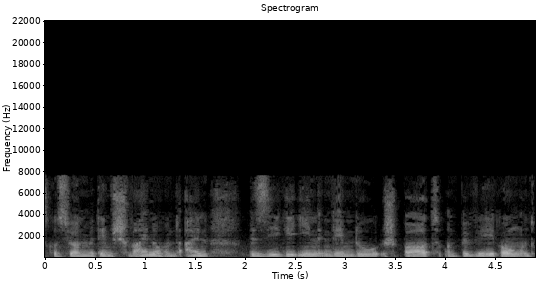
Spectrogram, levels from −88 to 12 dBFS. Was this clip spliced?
yes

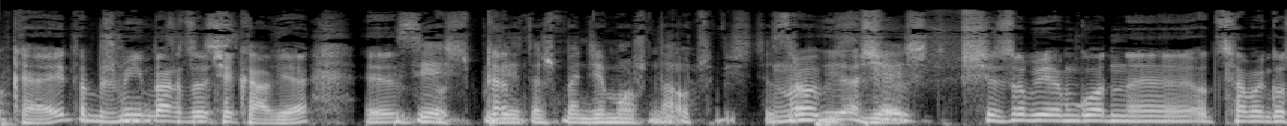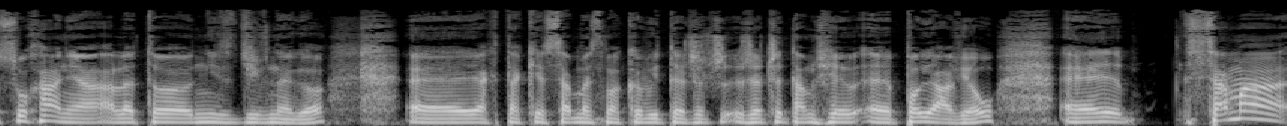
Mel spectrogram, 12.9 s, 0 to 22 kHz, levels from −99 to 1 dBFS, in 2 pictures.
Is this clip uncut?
yes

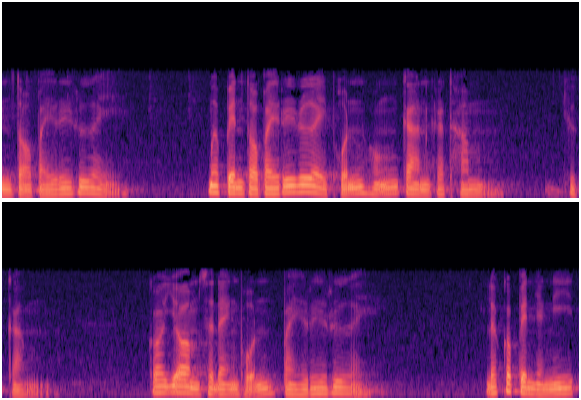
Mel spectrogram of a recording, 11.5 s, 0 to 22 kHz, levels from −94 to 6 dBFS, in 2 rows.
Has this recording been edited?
no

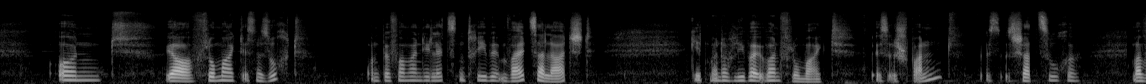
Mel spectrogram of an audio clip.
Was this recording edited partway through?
no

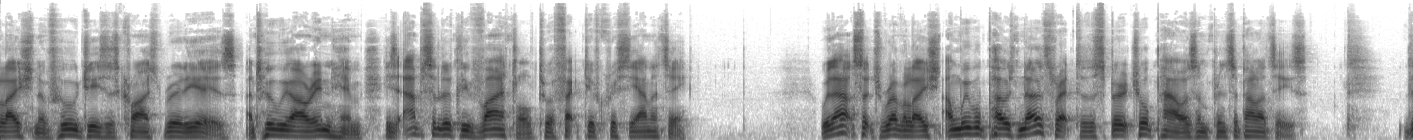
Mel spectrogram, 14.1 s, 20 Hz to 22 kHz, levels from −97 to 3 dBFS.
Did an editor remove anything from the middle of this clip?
yes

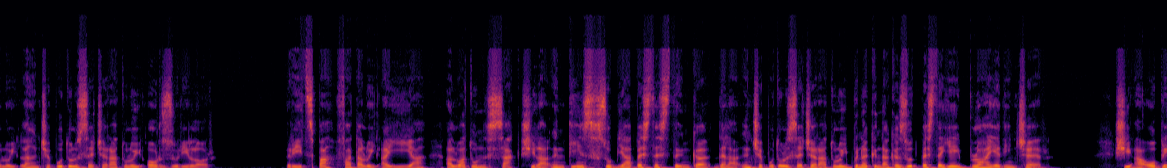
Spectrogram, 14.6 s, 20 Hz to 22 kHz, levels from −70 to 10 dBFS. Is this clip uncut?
yes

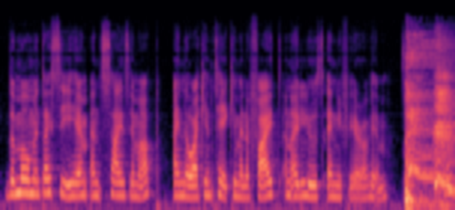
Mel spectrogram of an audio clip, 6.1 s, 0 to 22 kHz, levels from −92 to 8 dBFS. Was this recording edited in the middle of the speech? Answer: no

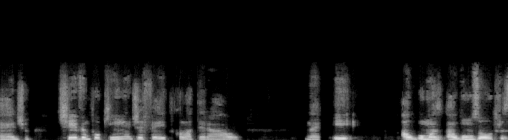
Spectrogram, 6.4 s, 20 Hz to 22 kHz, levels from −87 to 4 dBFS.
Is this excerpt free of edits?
no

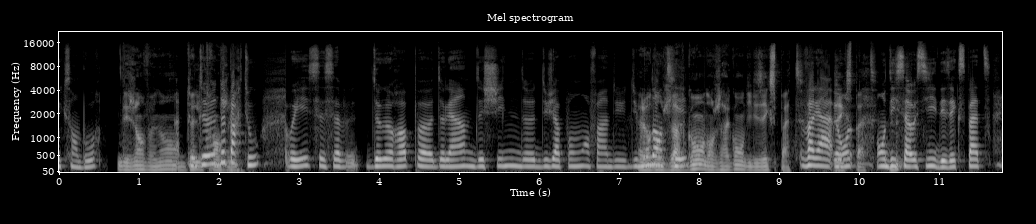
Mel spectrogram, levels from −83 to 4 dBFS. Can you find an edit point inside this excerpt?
yes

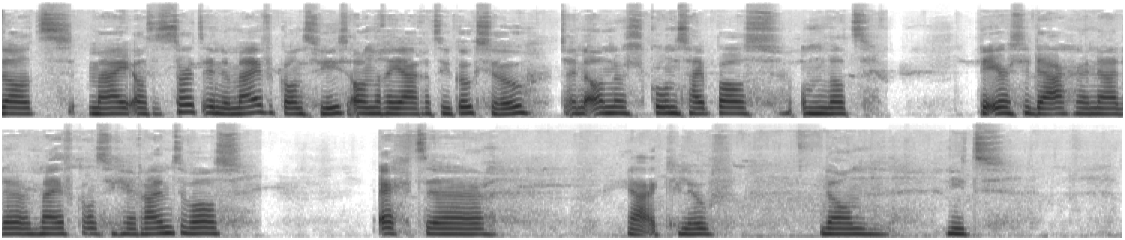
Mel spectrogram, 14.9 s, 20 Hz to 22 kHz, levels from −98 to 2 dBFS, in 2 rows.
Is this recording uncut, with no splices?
no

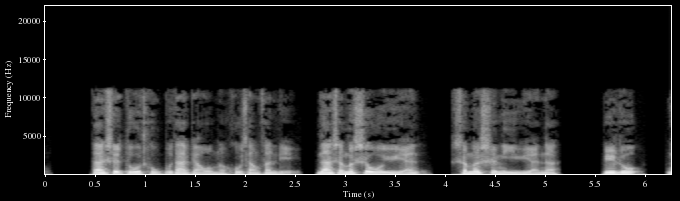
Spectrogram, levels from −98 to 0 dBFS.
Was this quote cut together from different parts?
yes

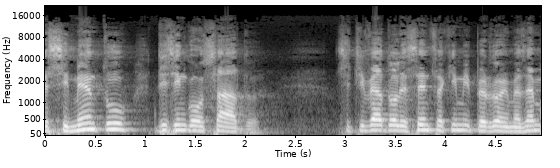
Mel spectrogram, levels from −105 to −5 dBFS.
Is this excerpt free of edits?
yes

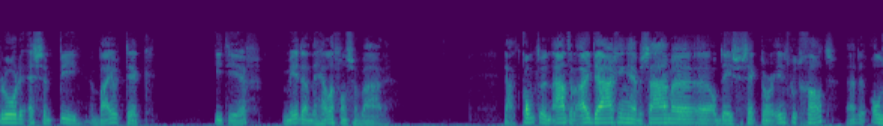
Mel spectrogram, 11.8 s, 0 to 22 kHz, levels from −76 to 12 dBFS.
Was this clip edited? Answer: no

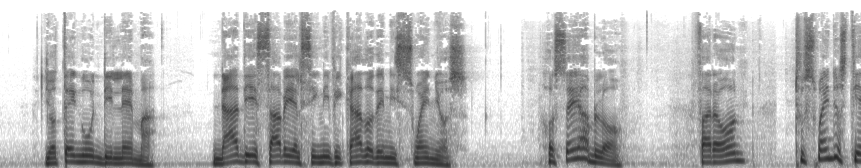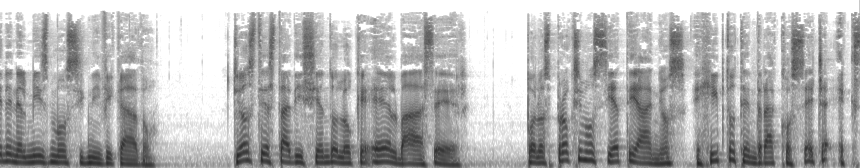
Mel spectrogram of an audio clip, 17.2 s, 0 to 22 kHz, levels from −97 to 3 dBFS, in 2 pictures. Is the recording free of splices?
yes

